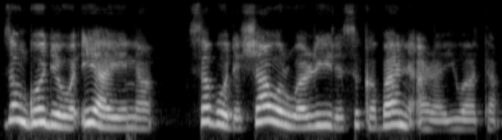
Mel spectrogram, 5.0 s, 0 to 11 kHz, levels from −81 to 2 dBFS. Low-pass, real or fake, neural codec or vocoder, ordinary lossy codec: 9.9 kHz; real; none; Opus, 32 kbps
